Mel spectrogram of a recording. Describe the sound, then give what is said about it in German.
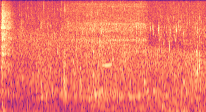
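A steady, murky rush of water like a diver slipping under the surface, with dense bubbling noise throughout and no voices, fairly loud for its whole length. “Dann leg deine Flossen an. Du tauchst ab.”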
